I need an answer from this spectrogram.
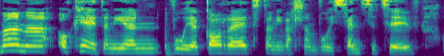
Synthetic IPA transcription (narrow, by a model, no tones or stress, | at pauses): manaɔkʰeːdaniənvʊːɨaɡɔɾɛdd̥anivaɬanvʊːɨsɛnsɪtʰɪv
